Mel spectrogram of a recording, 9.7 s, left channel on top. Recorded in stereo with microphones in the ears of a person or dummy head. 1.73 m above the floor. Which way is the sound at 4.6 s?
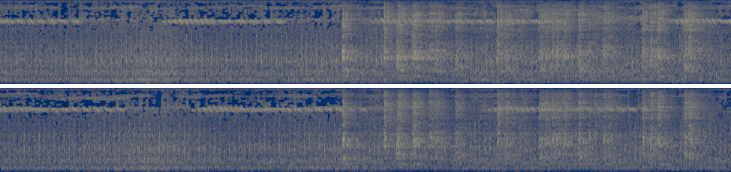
15° left (ahead or behind).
